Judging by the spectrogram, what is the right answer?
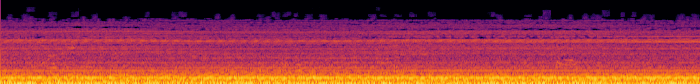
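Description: Airliner's turbofan engine heard from inside the cabin over the wing: a loud, steady drone with a strong low hum and deep rumble, unchanging throughout.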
